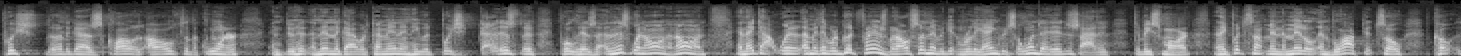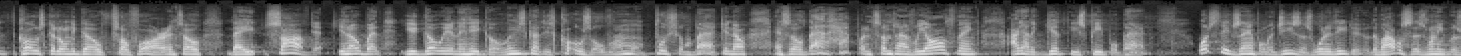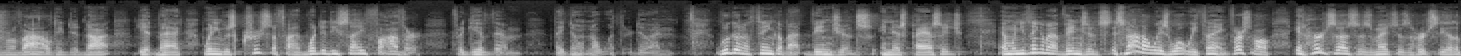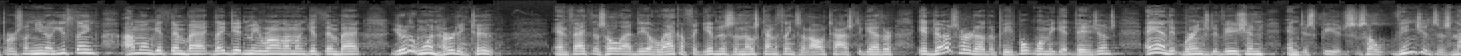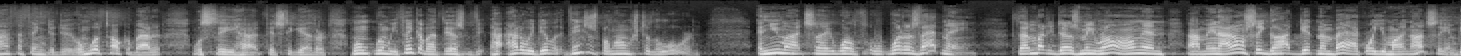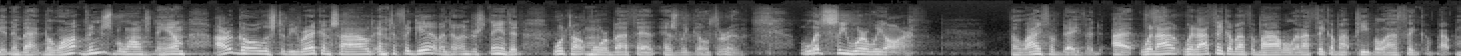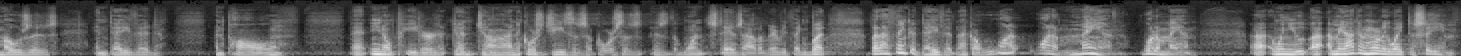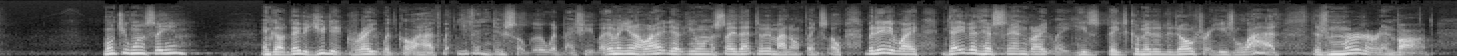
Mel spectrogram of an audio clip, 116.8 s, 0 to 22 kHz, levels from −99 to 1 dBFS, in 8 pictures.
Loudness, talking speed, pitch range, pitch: -19 LUFS, 245 wpm, 165-205 Hz, 180 Hz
